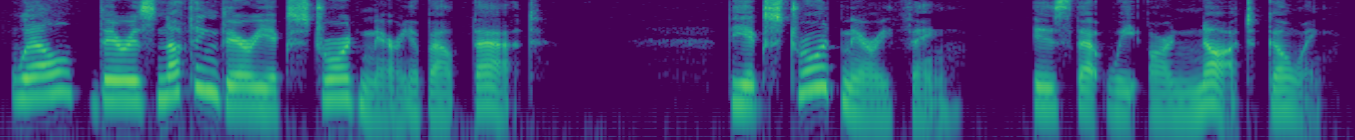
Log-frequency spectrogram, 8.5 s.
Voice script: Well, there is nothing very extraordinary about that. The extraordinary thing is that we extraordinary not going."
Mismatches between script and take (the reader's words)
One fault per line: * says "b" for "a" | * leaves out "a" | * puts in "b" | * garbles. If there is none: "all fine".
* says "are" for "extraordinary"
